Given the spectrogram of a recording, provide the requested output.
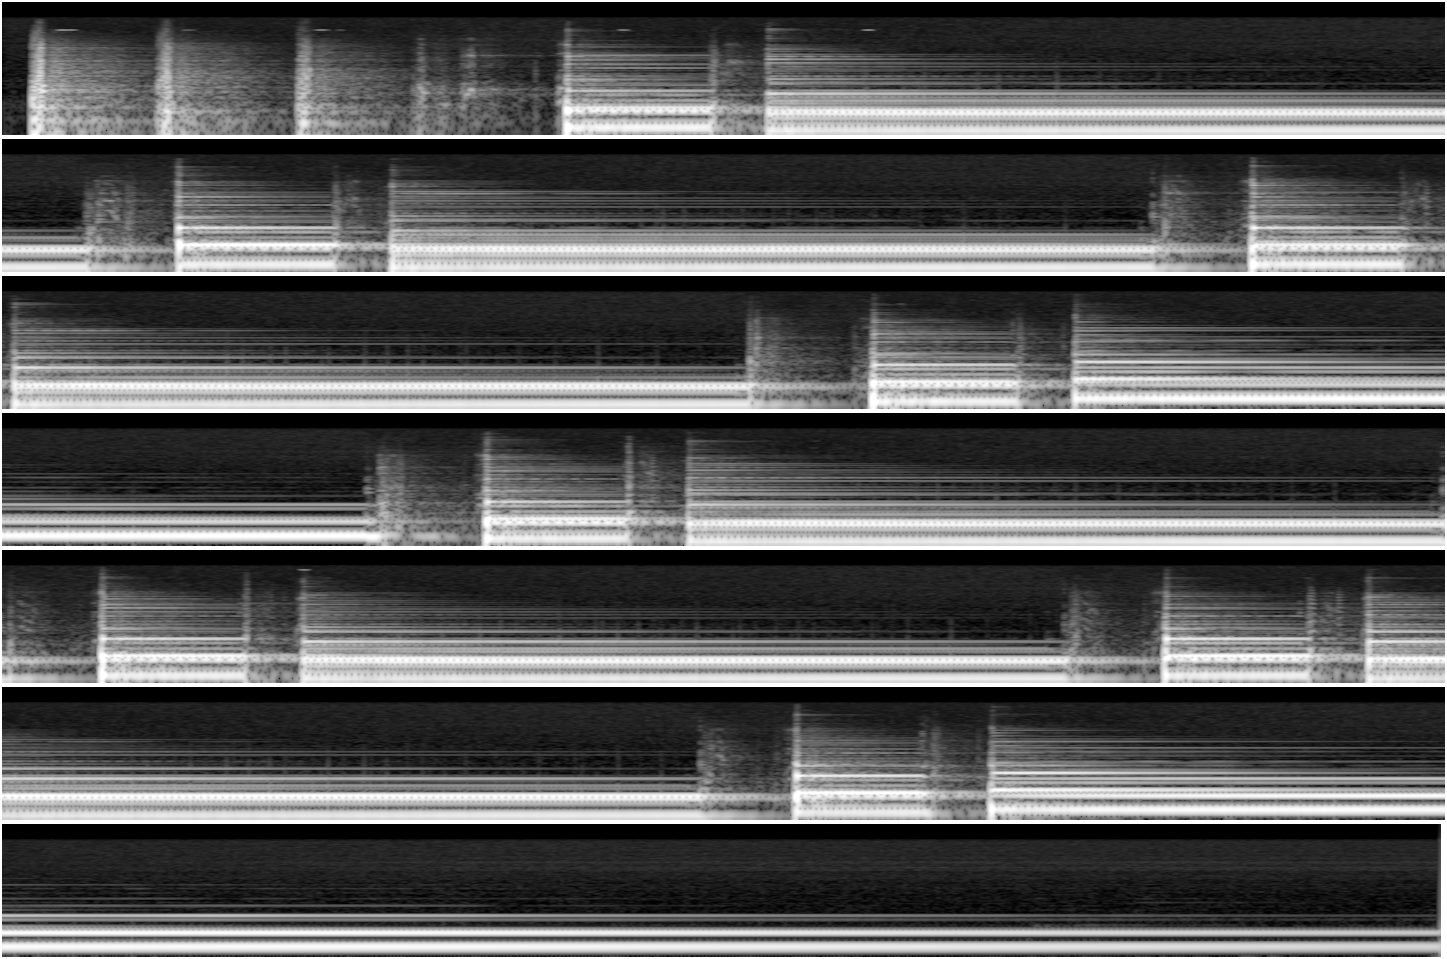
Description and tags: Guitar Chord Progression
A more down tempo chord progression
Vox, Guitar, Ibanez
